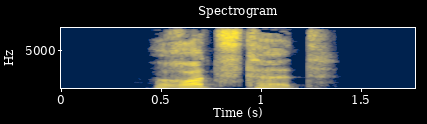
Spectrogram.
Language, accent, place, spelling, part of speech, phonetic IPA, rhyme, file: German, Germany, Berlin, rotztet, verb, [ˈʁɔt͡stət], -ɔt͡stət, De-rotztet.ogg
- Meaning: inflection of rotzen: 1. second-person plural preterite 2. second-person plural subjunctive II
